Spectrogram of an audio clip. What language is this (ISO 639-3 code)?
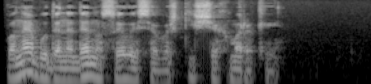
ukr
